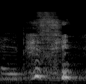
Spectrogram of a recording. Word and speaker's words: Oedipus: Oedipus.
